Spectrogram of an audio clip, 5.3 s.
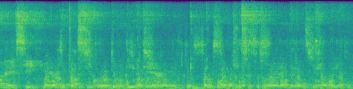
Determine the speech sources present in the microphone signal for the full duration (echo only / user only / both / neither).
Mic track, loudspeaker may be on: echo only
